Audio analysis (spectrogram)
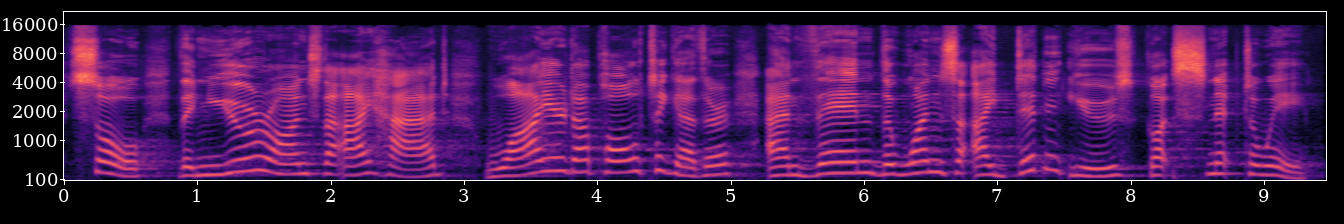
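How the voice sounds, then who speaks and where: A woman's voice: on the high side, expressive, takes it slowly, hardly any pauses. A woman with a Scottish accent gives a chatty educational talk to parents and often asks the audience questions. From Scotland. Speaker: presenter. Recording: long hall reverb.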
